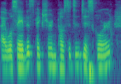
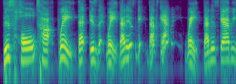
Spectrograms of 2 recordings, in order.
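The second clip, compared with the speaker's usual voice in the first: loud and higher, repeating in disbelief; can't believe who it is, louder each time; stunned realisation; 7 semitones higher, 7 dB louder than usual. Real, not acted. Realises the picture is Gabby.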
